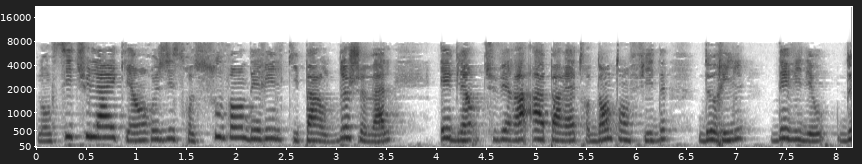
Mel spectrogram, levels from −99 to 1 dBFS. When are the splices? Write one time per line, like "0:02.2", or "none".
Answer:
none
